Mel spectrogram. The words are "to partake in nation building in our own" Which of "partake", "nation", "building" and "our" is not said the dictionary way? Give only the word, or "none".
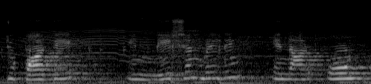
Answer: partake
